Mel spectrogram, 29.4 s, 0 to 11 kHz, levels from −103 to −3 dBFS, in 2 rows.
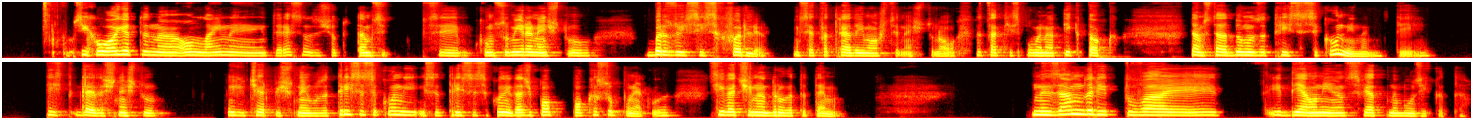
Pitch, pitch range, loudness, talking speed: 170 Hz, 160-185 Hz, -18 LUFS, 135 wpm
